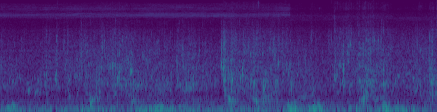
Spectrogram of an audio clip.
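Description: Pond water sloshing and splashing as someone wades slowly through the shallows, with a few sharper splashes in the second half.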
